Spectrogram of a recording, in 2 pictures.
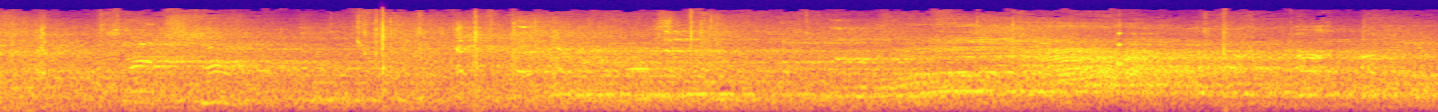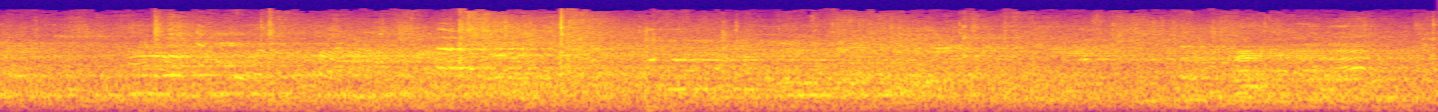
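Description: Busy badminton hall: repeated racket strikes on the shuttlecock and sneakers squeaking on the court floor, over a steady babble of many voices in a large, echoing hall.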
